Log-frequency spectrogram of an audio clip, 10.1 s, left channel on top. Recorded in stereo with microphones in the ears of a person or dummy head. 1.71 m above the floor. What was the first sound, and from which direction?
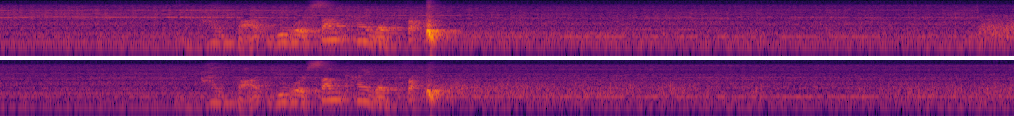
A man speaking, 40° right (ahead or behind).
